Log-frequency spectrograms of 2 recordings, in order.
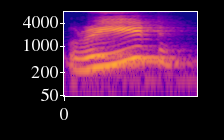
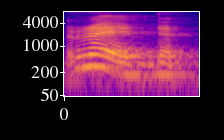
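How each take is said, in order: First: The vowel is long, like 'reed'. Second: The vowel is short, like 'red'. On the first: It is the present form. "రీడ్ చదవడం" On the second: It is the past form. "వి two V three చదివేటప్పుడు ఎలా pronounce చేయాలి? రెడ్ రెడ్"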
